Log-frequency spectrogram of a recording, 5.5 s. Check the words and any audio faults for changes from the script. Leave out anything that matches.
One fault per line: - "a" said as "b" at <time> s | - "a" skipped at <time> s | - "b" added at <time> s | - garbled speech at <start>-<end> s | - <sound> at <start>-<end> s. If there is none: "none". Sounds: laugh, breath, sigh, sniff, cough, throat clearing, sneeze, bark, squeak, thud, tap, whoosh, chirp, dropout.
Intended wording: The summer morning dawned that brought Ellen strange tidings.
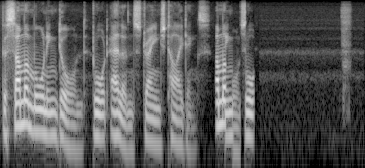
- "that" skipped at 1.3 s
- garbled speech at 3.2-3.8 s
- sniff at 5.1-5.3 s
